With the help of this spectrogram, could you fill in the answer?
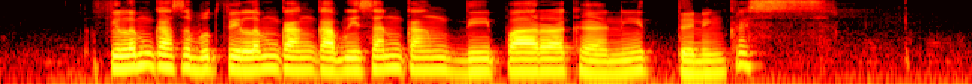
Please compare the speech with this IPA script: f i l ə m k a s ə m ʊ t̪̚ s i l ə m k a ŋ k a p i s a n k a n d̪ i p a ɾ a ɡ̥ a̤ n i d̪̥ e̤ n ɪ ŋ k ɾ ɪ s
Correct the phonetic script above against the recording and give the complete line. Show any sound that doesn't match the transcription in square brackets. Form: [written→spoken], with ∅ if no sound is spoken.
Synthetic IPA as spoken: f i l ə m k a s ə [m→b] ʊ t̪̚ [s→f] i l ə m k a ŋ k a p i s a n k a [n→ŋ] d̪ i p a ɾ a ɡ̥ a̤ n i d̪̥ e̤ n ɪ ŋ k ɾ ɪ s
